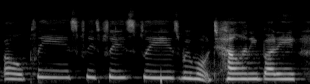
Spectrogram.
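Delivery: high, insistent mimicked begging; pleading. Family begs the therapist to break the rule, pleading.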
